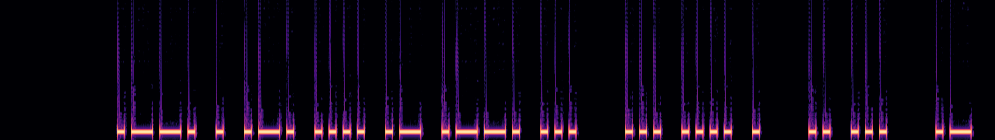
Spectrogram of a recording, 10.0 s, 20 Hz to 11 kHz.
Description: Morse code, heard as a keyed tone, about 17 wpm, 700 Hz. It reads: PERHAPS SHE IS A
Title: Sentences from Top 1000 Words - Review Part 5 - 17wpm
